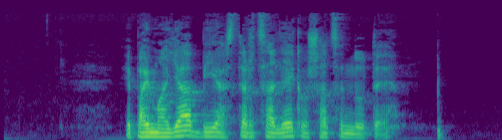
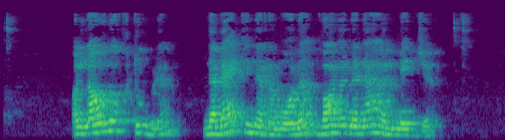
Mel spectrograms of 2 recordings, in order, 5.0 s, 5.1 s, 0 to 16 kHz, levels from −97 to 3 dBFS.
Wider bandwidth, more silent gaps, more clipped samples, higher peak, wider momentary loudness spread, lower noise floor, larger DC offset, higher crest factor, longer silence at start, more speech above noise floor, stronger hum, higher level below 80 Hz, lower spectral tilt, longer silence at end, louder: about the same, 11 kHz vs 11.5 kHz; neither; neither; about the same, -4 dBFS vs -6 dBFS; about the same, 14 LU vs 12 LU; first, -83 dBFS vs -77 dBFS; neither; about the same, 20 dB vs 18 dB; first, 1.25 s vs 0.7 s; first, 60 dB vs 54 dB; neither; first, -50 dBFS vs -72 dBFS; about the same, -6.5 dB/octave vs -7 dB/octave; about the same, 0.6 s vs 0.7 s; about the same, -23 LUFS vs -23 LUFS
